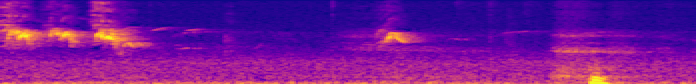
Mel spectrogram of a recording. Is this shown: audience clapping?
no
